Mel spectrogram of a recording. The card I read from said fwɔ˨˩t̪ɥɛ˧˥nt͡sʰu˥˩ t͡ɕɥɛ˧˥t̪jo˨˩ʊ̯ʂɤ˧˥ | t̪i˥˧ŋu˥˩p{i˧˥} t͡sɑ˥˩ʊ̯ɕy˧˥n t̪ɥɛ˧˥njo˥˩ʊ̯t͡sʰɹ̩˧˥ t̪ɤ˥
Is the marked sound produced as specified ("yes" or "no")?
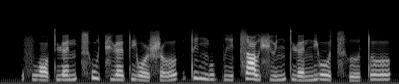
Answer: yes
